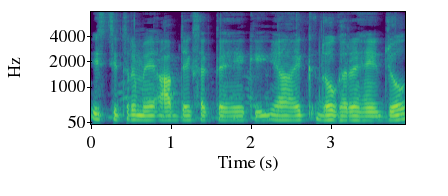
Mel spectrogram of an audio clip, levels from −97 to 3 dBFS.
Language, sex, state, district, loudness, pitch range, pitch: Hindi, male, Chhattisgarh, Sarguja, -20 LUFS, 115-125 Hz, 120 Hz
